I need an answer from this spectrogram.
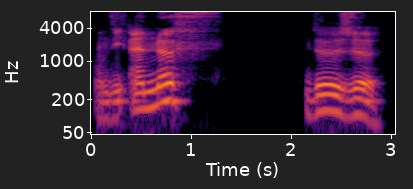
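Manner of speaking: deux œufs said as "deu-zeu", no F sounded; silent f in plural. Shown as a demonstration. Teacher showing the plural deux œufs is said without F. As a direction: link deux œufs as døz ø, dropping the F. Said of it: "on ne prononce pas, euh, F S ici".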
